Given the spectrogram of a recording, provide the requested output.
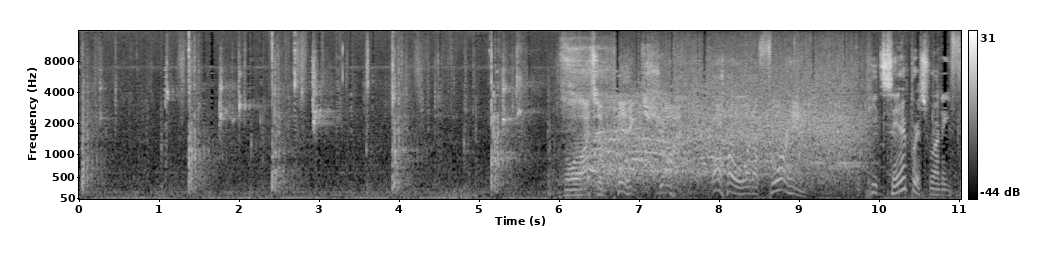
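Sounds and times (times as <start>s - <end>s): racket hitting tennis ball: 1.3s - 1.6s, 3.9s - 4.2s.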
